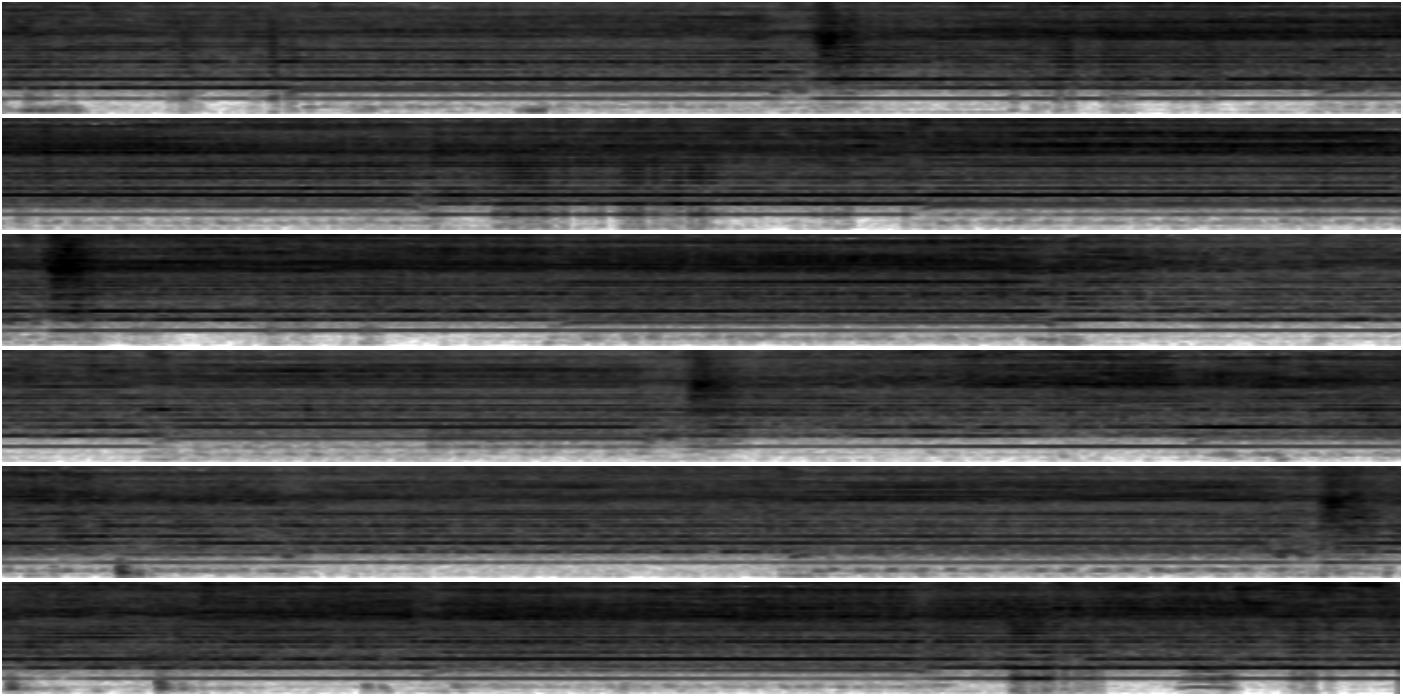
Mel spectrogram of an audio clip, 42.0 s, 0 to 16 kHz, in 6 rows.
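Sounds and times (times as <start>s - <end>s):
router spindle whining: 0.0s - 41.9s
hissing cutting noise: 21.4s - 41.9s.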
